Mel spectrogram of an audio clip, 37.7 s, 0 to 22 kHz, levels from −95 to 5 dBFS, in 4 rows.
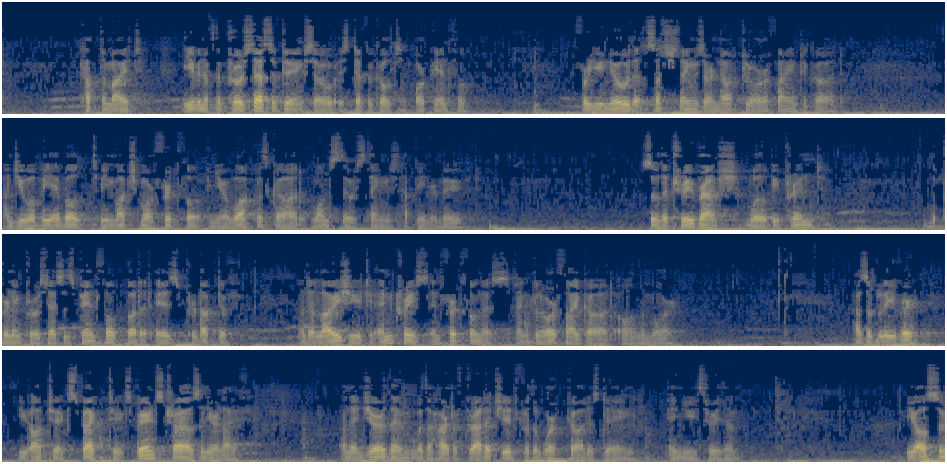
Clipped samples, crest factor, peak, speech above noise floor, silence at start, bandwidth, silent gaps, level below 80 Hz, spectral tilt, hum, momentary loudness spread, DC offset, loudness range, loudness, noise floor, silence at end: under 0.1%; 22 dB; -8 dBFS; 22 dB; 0 s; 12 kHz; none; -40 dBFS; -6 dB/octave; none; 22 LU; under 0.1%; 7 LU; -30 LUFS; -51 dBFS; 0 s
